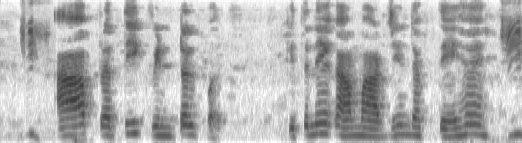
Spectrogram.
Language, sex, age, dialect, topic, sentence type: Hindi, male, 41-45, Kanauji Braj Bhasha, banking, statement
